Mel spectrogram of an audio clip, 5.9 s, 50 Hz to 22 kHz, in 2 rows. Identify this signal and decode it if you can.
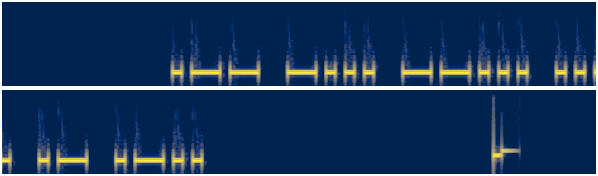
Morse code, heard as a keyed tone, about 25 wpm, 700 Hz. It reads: WB7SAL
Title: USA Call Signs - 6 Characters - 8x Character Spacing - 25wpm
